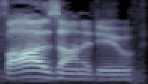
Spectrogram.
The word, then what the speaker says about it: Faxanadu: And, of course, the most popular version of this game is Faxanadu, as it's better known. Yeah. But it's actually pronounced Fazanadu because it's Famicom Xanadu, which I've probably talked about on an episode or two because I like to talk about it a lot.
